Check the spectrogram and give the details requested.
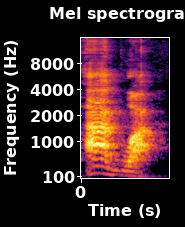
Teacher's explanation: que o é um pouquinho mais fraco do que o a praticamente a gente não pronuncia o u e se for comparado com o tanto que a gente fala no a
